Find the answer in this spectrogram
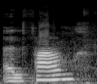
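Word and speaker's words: Elfhame: Okay, that's how you pronounce it. Okay. Map of the shifting isles of Elfham.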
